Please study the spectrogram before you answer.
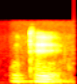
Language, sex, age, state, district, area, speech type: Punjabi, male, 18-30, Punjab, Rupnagar, rural, spontaneous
